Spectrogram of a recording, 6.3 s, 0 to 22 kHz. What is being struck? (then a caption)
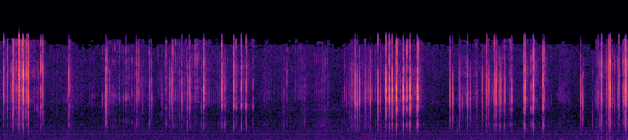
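Plastic comb. A black plastic comb is held in front of the mic while long nails scratch and strum its teeth. The result is quiet, bright, crisp ticks and raspy flurries over a steady low background hiss, with a faint steady tone near 1 kHz.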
